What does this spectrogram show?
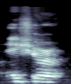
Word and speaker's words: Azure: And also, as you said, like Azure has been gotten really well or really good.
